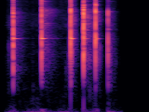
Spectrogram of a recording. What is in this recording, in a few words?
Metallic clinking rattling short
